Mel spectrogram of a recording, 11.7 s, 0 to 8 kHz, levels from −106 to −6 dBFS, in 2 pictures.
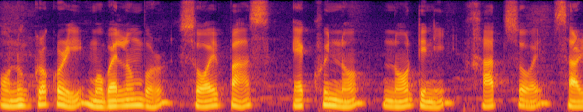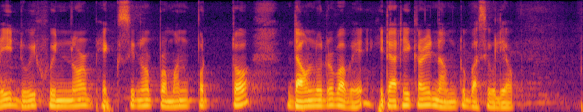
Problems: constant background noise, background conversations at intervals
